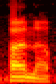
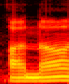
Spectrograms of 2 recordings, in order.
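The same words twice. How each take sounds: First: The final vowel is kept short. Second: The final vowel is drawn out long. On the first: The speaker calls it right. "बल्कि अना पढ़ेंगे, यानी ये अलिफ नहीं पढ़ी जाएगी" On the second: The speaker calls it wrong. "इसको हम अना नहीं पढ़ेंगे"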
